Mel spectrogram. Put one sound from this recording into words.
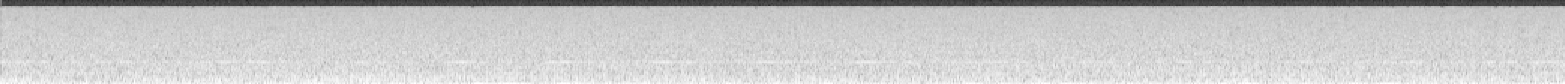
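A man speaks faintly and distantly through a loudspeaker in a large echoing hall.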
